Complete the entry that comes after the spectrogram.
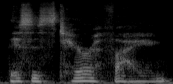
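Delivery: slow, hushed whisper into the mic; unnerved stage whisper, drawn out. Retold or imitated. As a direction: whisper it slowly, like a secret aside on a recording. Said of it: "I whispered into the mic".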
